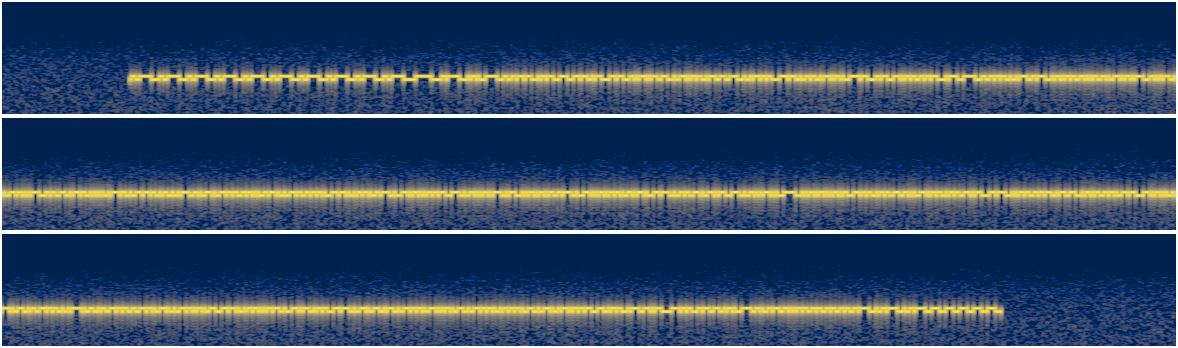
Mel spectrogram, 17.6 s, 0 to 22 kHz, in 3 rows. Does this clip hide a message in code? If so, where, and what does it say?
Yes: NAVTEX (SITOR-B), 100 baud, 170 Hz shift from 0.6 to 16.7 s, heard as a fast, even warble, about 1360 Hz centre. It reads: ZCZC XA75 CONTAINER ADRIFT IN PSN 23-32N 121-39E. CANCEL THIS MSG 27 1700 UTC. NNNN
